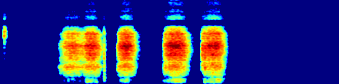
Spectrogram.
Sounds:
Sniff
